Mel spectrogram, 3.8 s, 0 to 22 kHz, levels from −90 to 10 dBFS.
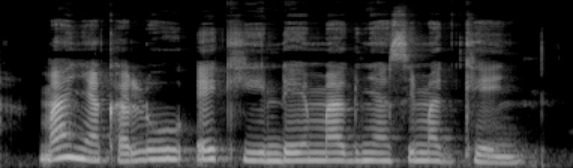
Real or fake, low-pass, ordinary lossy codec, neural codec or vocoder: fake; none; none; vocoder, 44.1 kHz, 128 mel bands every 256 samples, BigVGAN v2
